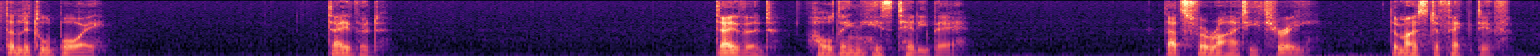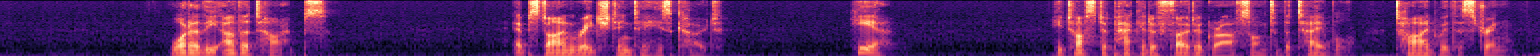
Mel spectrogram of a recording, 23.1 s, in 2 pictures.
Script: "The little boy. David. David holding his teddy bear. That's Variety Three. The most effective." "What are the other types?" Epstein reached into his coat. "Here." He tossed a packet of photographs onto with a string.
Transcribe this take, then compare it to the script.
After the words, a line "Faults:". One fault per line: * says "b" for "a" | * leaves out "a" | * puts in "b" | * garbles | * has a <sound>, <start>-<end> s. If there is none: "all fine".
"The little boy. David. David holding his teddy bear. That's Variety Three. The most effective." "What are the other types?" Epstein reached into his coat. "Here." He tossed a packet of photographs onto the table, tied with a string.
Faults:
* puts in "the table tied"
